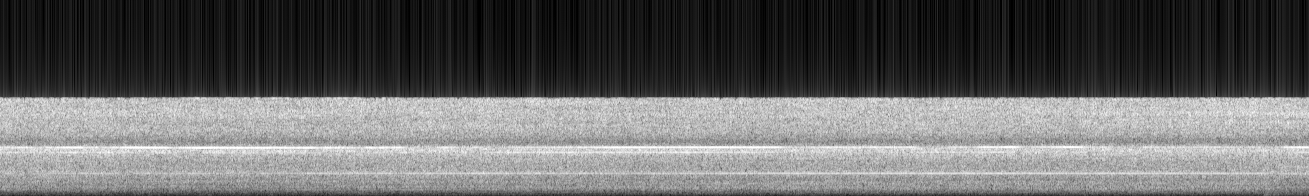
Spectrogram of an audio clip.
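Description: A power tool motor whirs steadily.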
